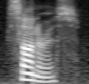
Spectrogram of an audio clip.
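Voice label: "sonorous", US English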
